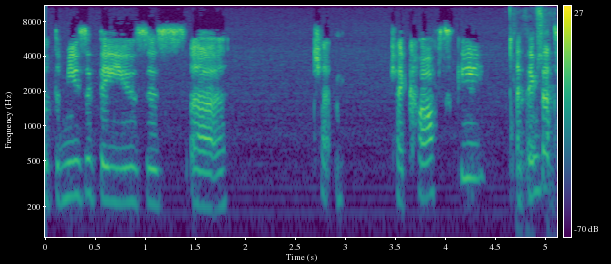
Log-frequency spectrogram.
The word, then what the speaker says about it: Tchaikovsky: With the music, you know, the music they use is Tchaikovsky.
